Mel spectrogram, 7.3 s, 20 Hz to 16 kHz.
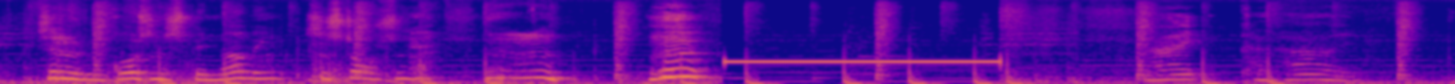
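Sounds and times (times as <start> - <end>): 
speech: 0.2 - 3.7, 5.8 - 6.9
electronic censor bleep over a swear word: 3.6 - 5.0.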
